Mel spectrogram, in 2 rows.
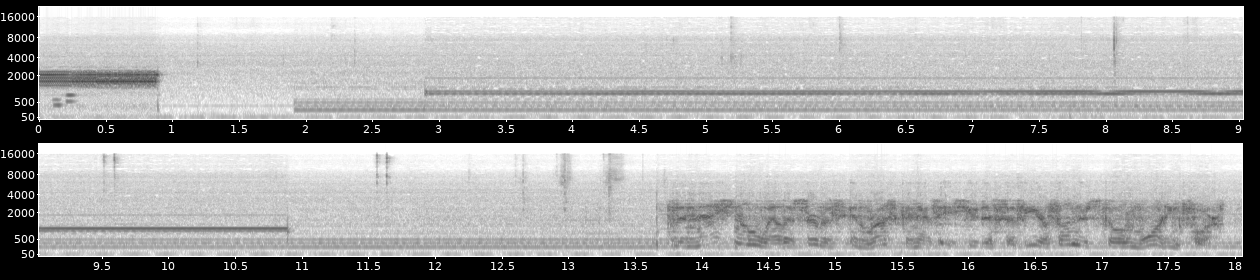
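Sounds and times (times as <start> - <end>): two-tone alert signal: 0.0 - 0.9.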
